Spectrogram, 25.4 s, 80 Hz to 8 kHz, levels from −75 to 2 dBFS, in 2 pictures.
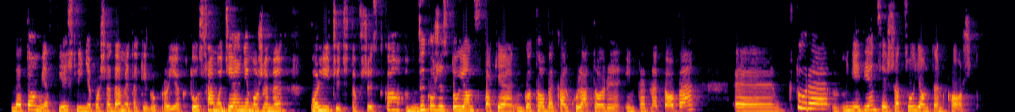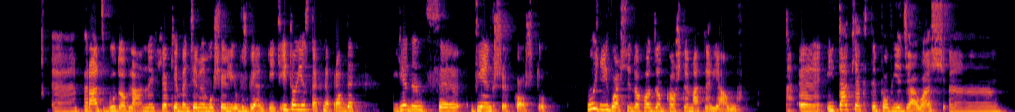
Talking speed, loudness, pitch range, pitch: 125 wpm, -15 LUFS, 215-260 Hz, 230 Hz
